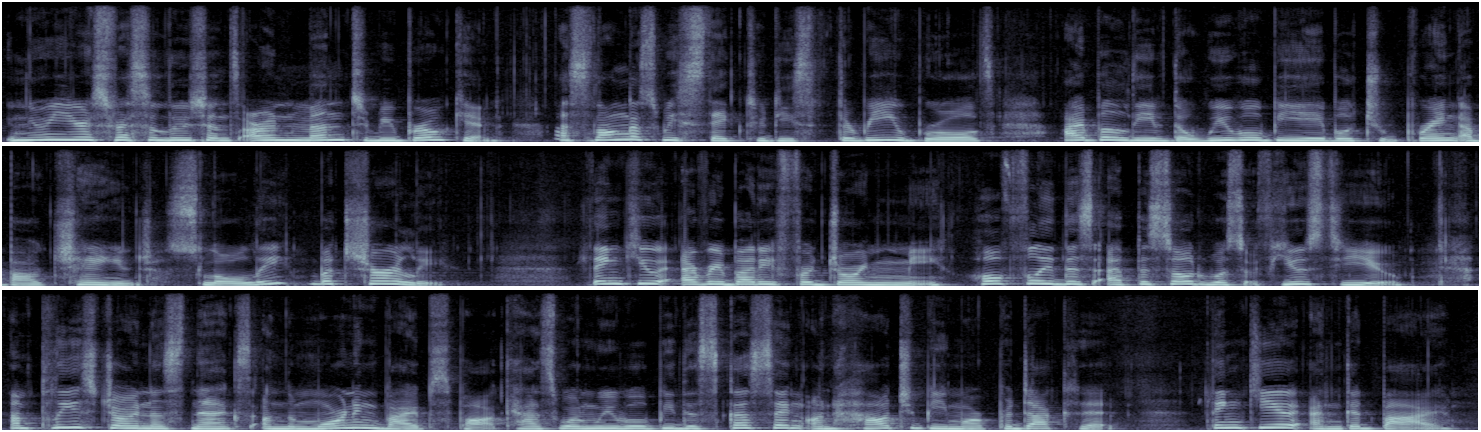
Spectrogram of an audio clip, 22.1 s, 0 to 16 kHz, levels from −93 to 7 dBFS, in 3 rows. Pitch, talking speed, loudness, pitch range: 240 Hz, 190 wpm, -21 LUFS, 215-275 Hz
